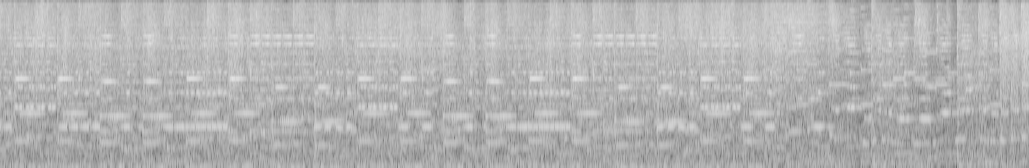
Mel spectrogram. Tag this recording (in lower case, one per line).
music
